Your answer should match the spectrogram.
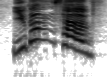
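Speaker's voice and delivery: gushing thanks, choked up and excited; grateful youtuber getting emotional with her viewers. Real, not acted. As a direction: voice jumps high with emotion. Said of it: "Now I'm gonna get emotional".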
